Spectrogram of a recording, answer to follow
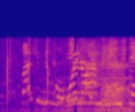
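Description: Several children's high-pitched voices calling out and chattering over one another, getting louder after the first half second. A few sharp clicks come at the start.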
